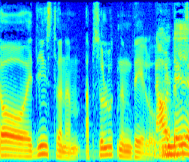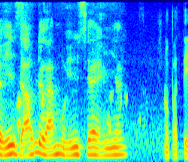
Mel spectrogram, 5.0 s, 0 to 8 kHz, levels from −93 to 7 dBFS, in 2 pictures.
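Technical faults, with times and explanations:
2.53–4.71 s, speech suppressed in double talk: the speech drops by roughly 25 dB in places, likely an echo canceller muting the local talker while the far side also speaks.
4.34–4.42 s, echo leak: a faint copy of earlier speech, about 30 dB down, returns after 416 ms, likely residual loudspeaker echo escaping the echo canceller.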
